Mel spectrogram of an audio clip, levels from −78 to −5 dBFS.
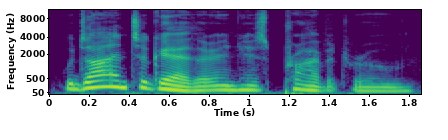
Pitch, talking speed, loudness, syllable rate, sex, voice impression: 140 Hz, 225 wpm, -19 LUFS, 7.0 syllables/s, male, masculine, very adult-like, slightly weak, cool, sincere, very calm, wild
